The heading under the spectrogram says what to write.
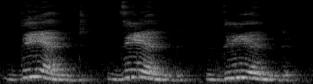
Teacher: When we are pronouncing these two words, we should add a short Y sound in the middle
